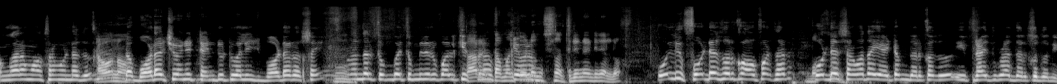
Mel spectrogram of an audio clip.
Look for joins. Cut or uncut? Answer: cut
